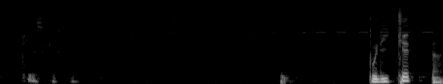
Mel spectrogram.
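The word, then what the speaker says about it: polychète: Hyperbole, hydrocèle, hylochère, polychette. Qu'est-ce que c'est? Polyquette, ça se prononce, polyquette.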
